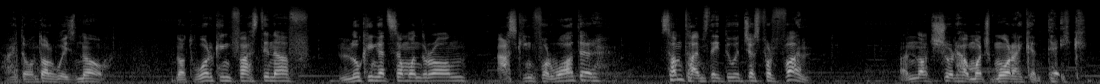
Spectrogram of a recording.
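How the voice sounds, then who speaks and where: A man's voice: fairly high pitch, moderate pace, a bit bright, faint music behind, natural voice. Man playing a weary, earnest enslaved man. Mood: weary, resigned. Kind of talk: dramatic video game acting.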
